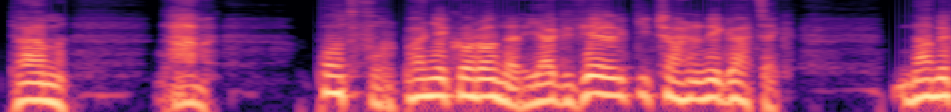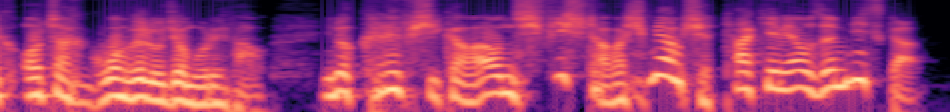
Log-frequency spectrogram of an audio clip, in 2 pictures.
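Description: A man voicing a terrified male mercenary who reports in a high, panicked voice. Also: very animated, moderate pace, darkish tone, husky, no room sound, studio quality. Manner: panicked, stammering, high-pitched.

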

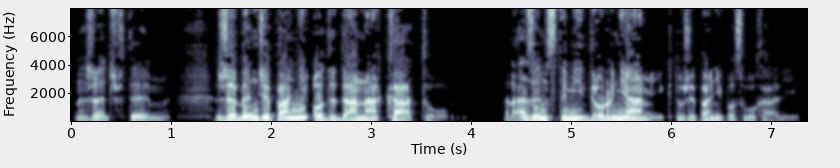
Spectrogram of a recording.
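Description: A man's voice: low-pitched, very animated, takes it slowly, few pauses, warm tone, dry recording, pitched above the performer's own voice, exaggerated voice. A man voicing a menacing imperial coroner in an audiobook reading, drawling, venomous and threatening.

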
